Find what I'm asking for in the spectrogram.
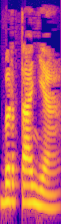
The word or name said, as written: bertanya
